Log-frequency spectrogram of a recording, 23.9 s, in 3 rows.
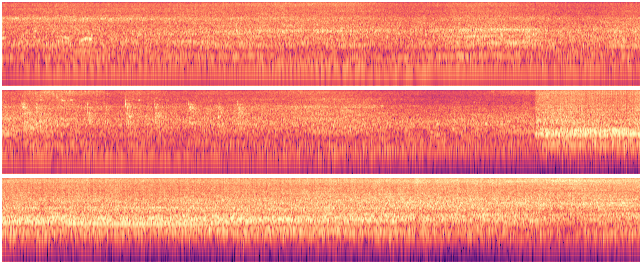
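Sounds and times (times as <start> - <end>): cars passing: 0.0 - 23.9
truck diesel engine under load: 0.0 - 23.9.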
